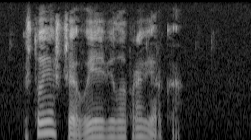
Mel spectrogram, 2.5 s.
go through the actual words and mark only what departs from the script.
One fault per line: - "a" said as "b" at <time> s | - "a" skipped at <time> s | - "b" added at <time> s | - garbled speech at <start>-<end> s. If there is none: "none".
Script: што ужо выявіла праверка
- "ужо" said as "яшчэ" at 0.5 s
